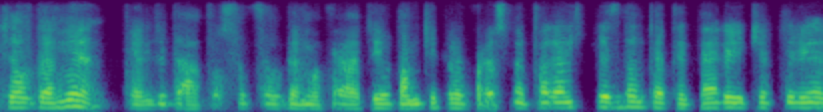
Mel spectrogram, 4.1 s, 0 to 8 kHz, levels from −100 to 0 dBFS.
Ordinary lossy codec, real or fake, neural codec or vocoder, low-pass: Opus, 32 kbps; fake; codec, 16 kHz, 1 kbps, FreqCodec, smaller model; 7.2 kHz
